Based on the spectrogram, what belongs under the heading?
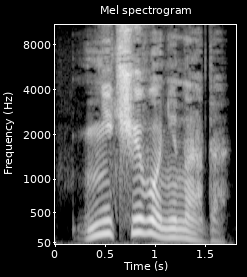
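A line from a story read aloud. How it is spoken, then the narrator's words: Grumbling mutter. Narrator (Russian): буркнул Лабрюйер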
